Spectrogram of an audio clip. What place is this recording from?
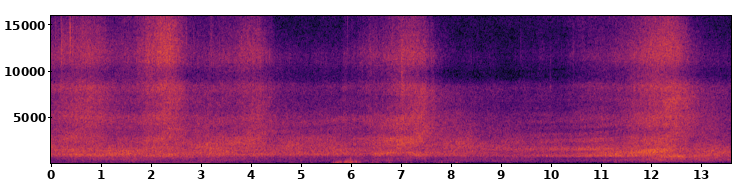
street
